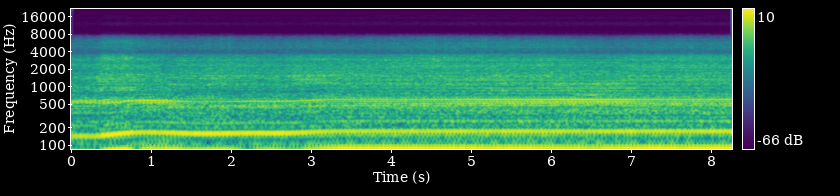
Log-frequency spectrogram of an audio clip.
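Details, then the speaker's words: Late-1980s Caterpillar 943 track loader diesel at full throttle, driving forward downhill then reversing uphill and turning; strong steady drone at constant pitch, no knocks or misses, not bogging down; normal healthy running. "Alright, this is full speed going in forward downhill. This is going in reverse, uphill, full speed. Left or whatever, turn. Turns really well, goes uphill, like I say, full speed. It's not bogging down."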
